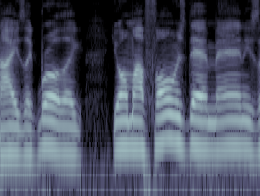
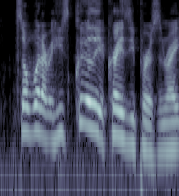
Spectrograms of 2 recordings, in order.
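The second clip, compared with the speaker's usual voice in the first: ordinary talk, nothing marked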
